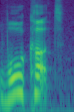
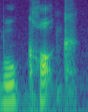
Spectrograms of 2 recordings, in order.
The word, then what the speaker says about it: Walcott: Alright, so we got Walcott. And I know I've been pronouncing his name Walcock.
